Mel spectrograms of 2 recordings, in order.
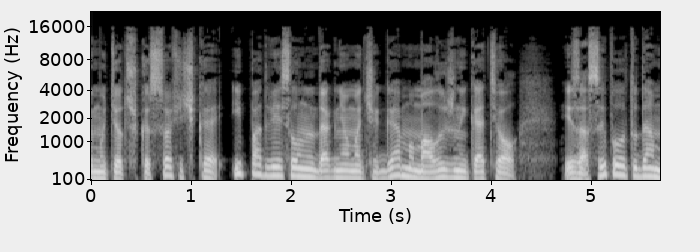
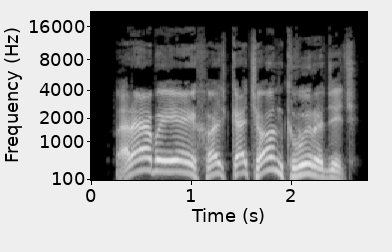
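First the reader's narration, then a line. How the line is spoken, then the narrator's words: Grandfather shouting from afar. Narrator (Russian): крикнул дедушка с веранды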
